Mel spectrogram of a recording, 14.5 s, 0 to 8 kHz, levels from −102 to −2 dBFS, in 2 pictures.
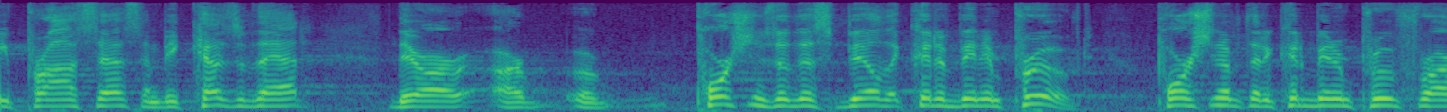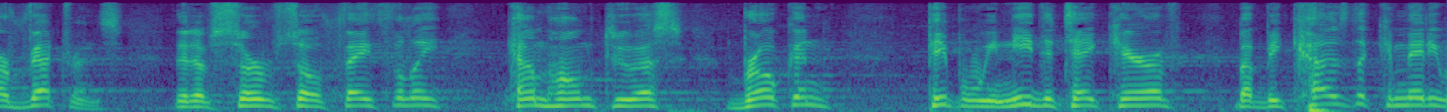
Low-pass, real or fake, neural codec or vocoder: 7.2 kHz; real; none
